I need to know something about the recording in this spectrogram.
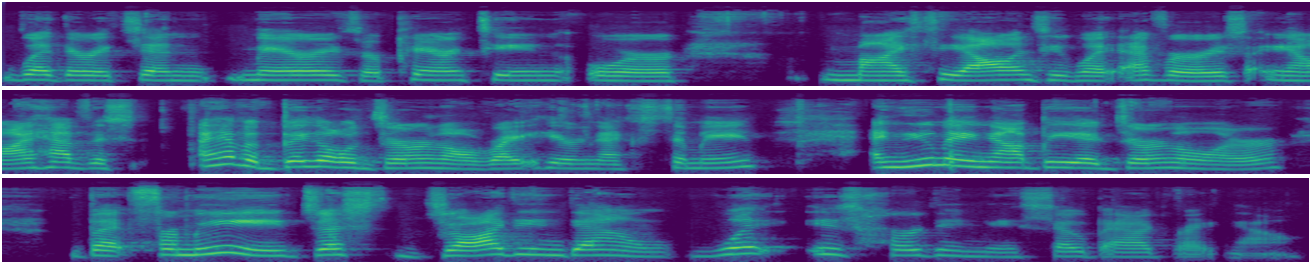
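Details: Lisp in an adult woman after losing her tongue (glossectomy); she describes the lisp as very obvious to herself and others.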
